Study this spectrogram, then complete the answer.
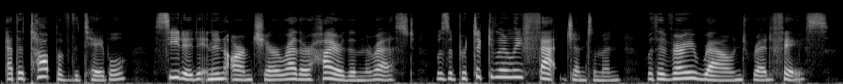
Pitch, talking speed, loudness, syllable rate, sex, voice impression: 235 Hz, 190 wpm, -19 LUFS, 5.0 syllables/s, female, very feminine, young, very thin, very tensed, very powerful, slightly bright, slightly hard, very clear, very fluent, slightly raspy, very cute, slightly intellectual, very refreshing, sincere, slightly calm, very friendly, reassuring, very unique, slightly elegant, wild, sweet, very lively, strict, intense, slightly sharp, very light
